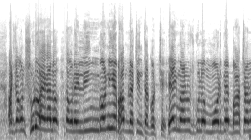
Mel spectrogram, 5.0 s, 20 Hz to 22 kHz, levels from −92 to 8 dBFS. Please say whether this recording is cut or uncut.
cut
